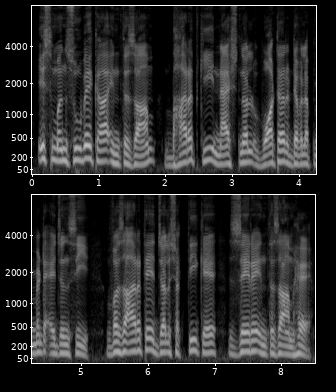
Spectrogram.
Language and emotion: Urdu, neutral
